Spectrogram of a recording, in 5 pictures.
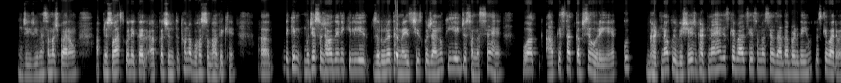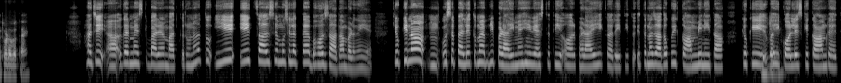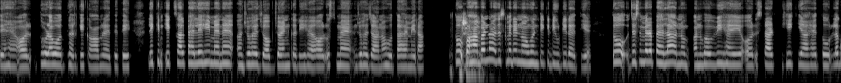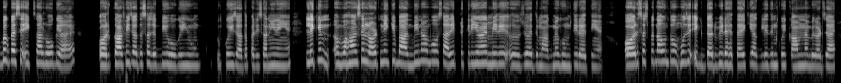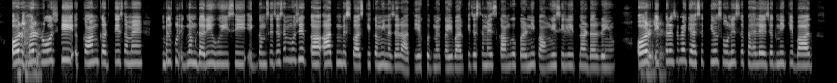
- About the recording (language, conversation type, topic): Hindi, advice, क्या आराम करते समय भी आपका मन लगातार काम के बारे में सोचता रहता है और आपको चैन नहीं मिलता?
- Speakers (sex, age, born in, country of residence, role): female, 25-29, India, India, user; male, 25-29, India, India, advisor
- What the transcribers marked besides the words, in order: in English: "जॉब जॉइन"; in English: "ड्यूटी"; in English: "स्टार्ट"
